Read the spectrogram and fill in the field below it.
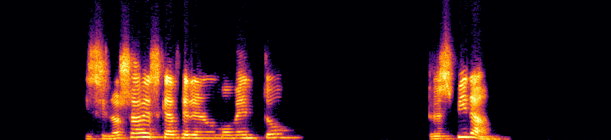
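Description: A middle-aged woman speaks calmly and close to a microphone, in short phrases with pauses.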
